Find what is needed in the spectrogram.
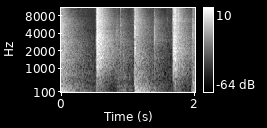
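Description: Opening of intro music: four drum hits about two a second, each a deep thud with a bright, ringing tail, before the melody comes in.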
